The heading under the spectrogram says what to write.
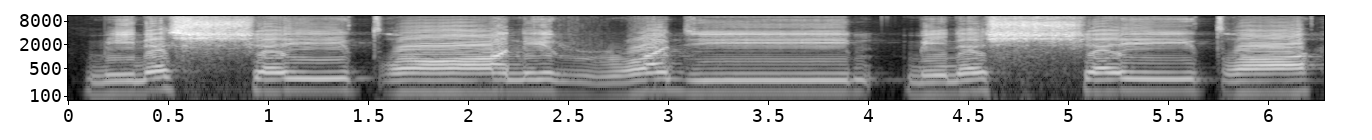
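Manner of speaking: slow melodic Quranic chant; slow recitation. Shown as a demonstration. Teacher reciting the ta'awwuz for students. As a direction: draw out each word. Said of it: "teacher recites ta'awwuz".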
